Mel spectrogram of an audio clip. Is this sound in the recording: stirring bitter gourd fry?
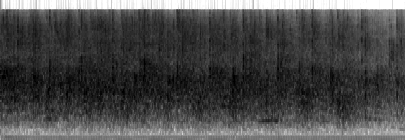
no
